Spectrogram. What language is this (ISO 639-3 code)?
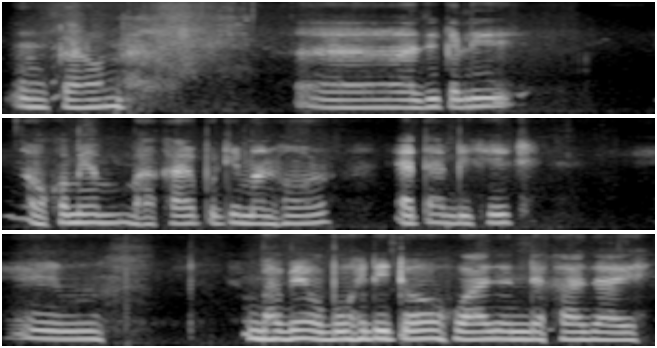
asm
